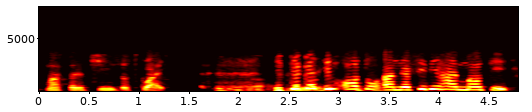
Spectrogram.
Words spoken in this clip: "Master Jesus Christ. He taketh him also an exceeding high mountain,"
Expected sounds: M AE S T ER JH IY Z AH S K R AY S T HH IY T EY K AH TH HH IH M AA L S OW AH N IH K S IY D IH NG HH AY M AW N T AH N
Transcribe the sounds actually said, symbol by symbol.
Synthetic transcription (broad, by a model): M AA S T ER JH IY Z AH S K R AY S T HH IY T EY K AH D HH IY M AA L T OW AH N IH S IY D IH HH AY M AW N T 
